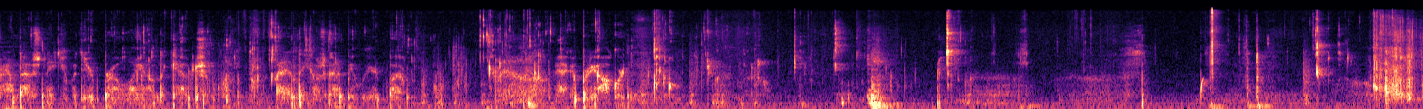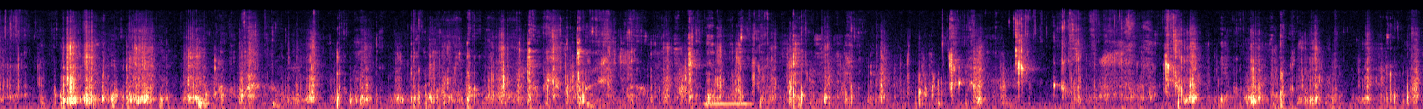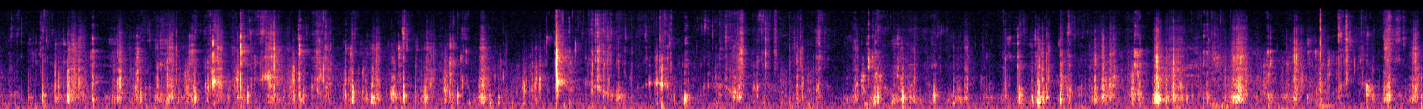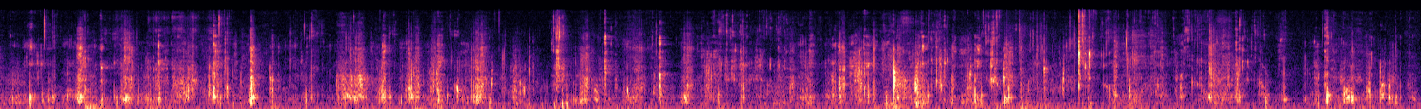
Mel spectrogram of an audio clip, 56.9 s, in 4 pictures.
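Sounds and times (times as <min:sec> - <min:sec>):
crunching fried chicken: 0:13.2 - 0:56.9.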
